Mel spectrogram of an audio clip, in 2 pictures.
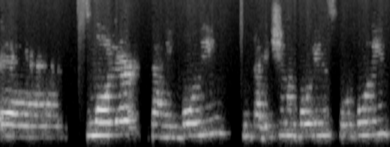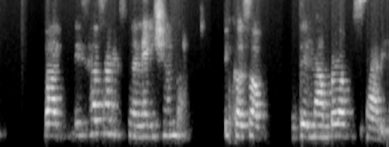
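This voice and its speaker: Speaking very slowly with long, frequent pauses, a woman with a Spanish accent keeps a high pitch and fairly even intonation. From Colombia. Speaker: guest speaker, researcher. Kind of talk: lecture. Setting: talk with in-person and remote audience. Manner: halting, with fillers and self-corrections.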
